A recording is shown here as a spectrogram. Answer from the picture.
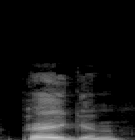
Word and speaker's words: Pagan: Pagan, pronounced Pagan, Frank, was a Blood Indian whom I engaged as a scout soon after I went to Lethbridge in 1888.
